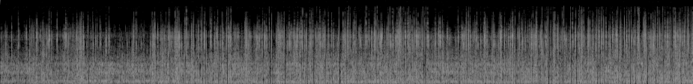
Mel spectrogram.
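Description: Wind rushes loudly past a fast-moving bicycle.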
